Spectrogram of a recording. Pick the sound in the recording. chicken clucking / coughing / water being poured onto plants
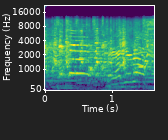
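chicken clucking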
